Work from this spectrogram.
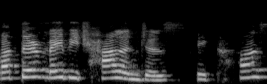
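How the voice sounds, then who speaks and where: A woman at a very slow pace with lively intonation. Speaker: teaching assistant. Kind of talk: tutorial.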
